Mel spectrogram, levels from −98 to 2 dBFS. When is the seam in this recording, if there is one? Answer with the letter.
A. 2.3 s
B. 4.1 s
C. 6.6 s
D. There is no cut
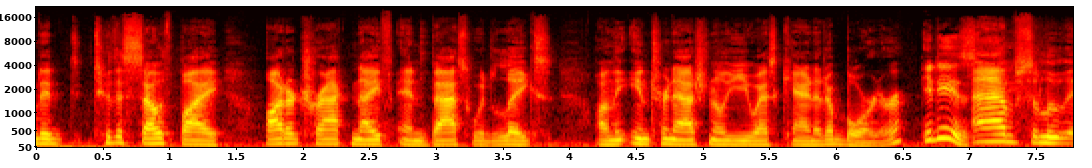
C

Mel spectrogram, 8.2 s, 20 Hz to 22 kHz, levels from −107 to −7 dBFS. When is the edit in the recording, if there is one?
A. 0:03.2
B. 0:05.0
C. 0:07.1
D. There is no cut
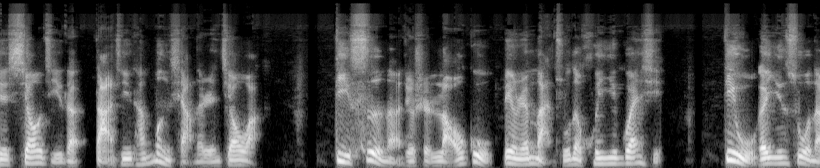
B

